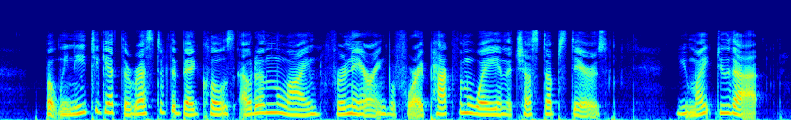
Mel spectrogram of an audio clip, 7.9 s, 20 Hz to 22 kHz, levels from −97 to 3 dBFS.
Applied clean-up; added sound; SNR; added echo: none; none; none; none.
